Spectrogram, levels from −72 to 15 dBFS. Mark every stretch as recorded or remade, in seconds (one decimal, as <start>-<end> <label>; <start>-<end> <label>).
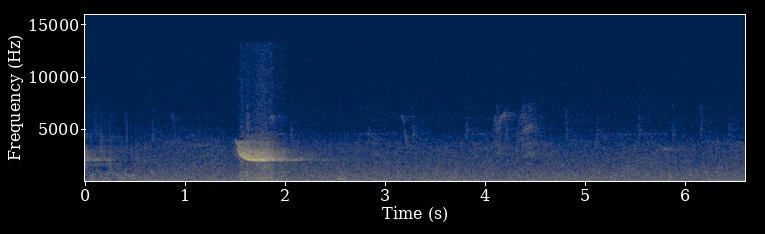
0.0-0.5 remade; 0.5-6.6 recorded

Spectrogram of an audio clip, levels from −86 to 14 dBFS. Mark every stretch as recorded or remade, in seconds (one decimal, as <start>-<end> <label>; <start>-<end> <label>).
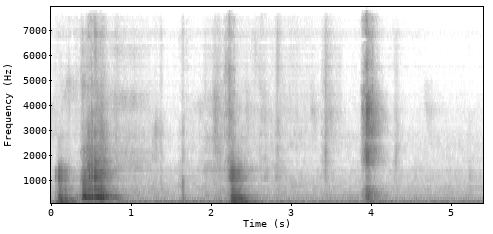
0.0-5.4 remade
